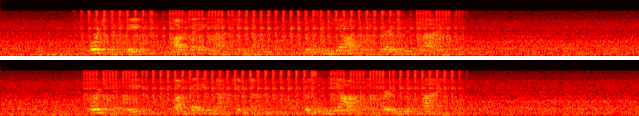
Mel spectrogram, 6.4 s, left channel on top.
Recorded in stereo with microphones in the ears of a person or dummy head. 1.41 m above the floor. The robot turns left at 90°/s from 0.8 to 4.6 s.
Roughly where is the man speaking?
Left.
